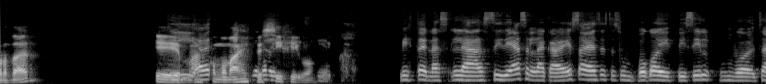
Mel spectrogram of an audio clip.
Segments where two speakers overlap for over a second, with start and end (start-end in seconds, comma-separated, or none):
1.7-3.2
